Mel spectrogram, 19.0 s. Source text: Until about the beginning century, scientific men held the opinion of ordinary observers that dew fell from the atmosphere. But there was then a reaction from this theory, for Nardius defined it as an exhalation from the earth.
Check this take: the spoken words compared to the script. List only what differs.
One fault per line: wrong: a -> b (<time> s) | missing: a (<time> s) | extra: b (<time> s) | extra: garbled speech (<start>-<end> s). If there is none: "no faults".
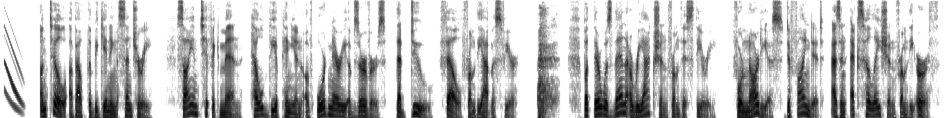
no faults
